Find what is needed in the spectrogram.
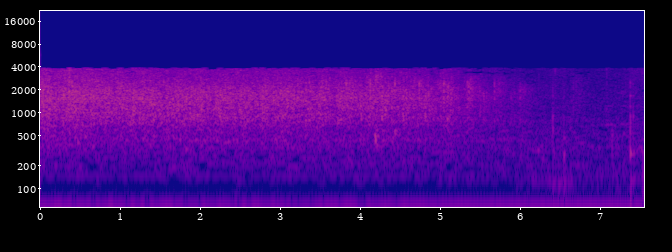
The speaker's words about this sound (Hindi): उन्होंने 3 दिन पहले ही रिक्वेस्ट किया था आपको आने के लिए, उन्होंने अपने कार्यक्रम को स्थगित करके यहाँ इम्पोर्टेंस दे करके आए, इसके लिए आप सभी जोर से ताली बजा करके अभिवादन करें।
